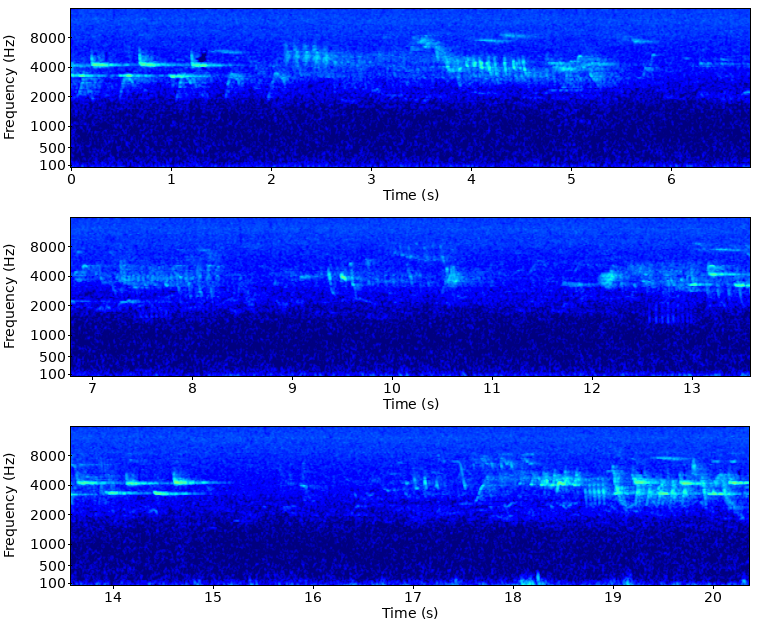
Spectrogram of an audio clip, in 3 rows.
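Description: Faint songbirds singing in a forest, with phrases of short, high, repeated notes that come and go. A low rumble of wind on the microphone runs underneath, with a brief low bump about 18 seconds in.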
